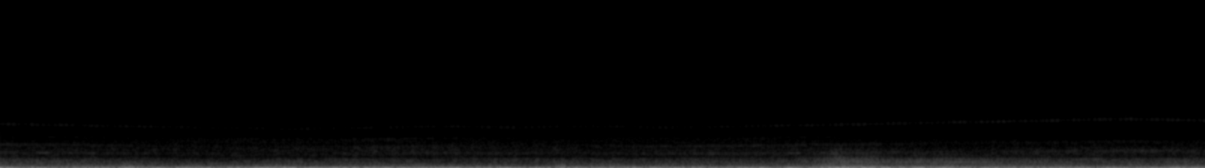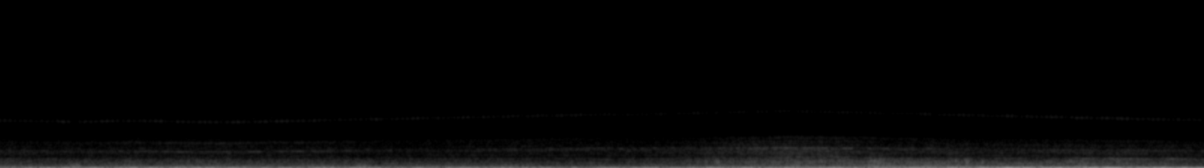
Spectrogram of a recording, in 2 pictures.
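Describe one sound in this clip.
A deep spaceship engine hums steadily and swells louder near the end.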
